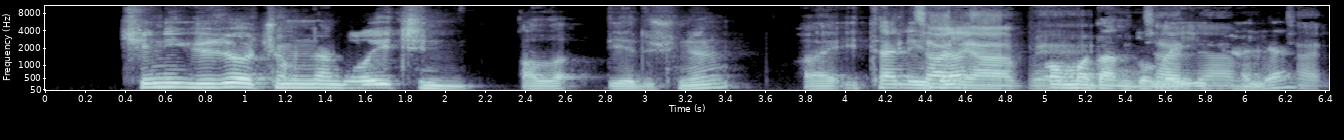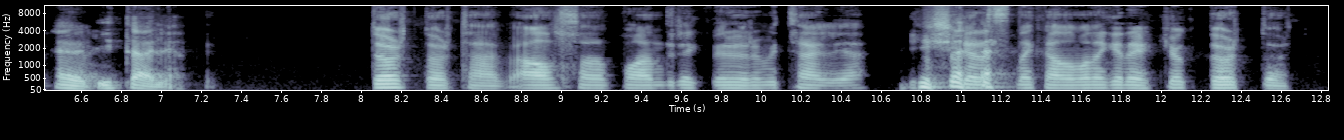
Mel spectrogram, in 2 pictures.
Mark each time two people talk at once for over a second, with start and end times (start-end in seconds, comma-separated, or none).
4.2-6.5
